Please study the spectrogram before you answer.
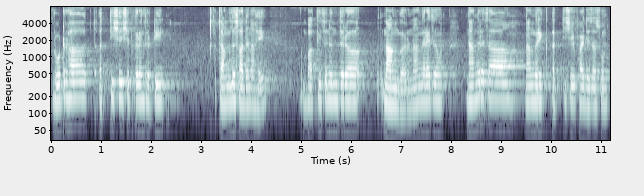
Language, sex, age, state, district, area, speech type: Marathi, male, 18-30, Maharashtra, Ratnagiri, urban, spontaneous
